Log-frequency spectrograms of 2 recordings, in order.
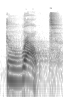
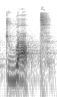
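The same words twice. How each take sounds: No difference in how they are said.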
